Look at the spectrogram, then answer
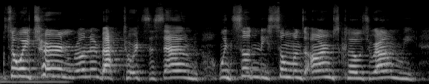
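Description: A woman's voice: high-pitched, steady tone, normal speed, bright, forceful tone. An actress playing an angry young Irish woman, telling of walking home at night in a dramatic monologue.

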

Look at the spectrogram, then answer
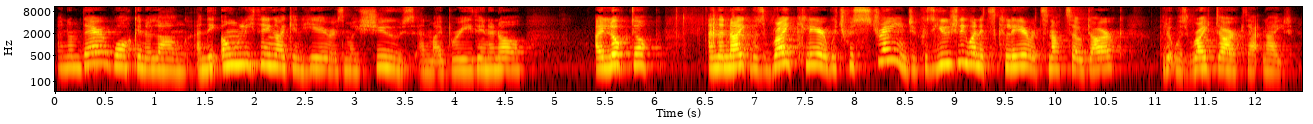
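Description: A woman's voice: a little high, moderate pace, a bit bright, lightly acted. An actress playing an angry young Irish woman, telling of walking home at night in a dramatic monologue.

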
